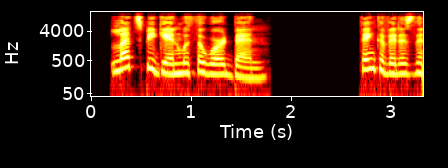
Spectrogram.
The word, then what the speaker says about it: Ben: It has a short e sound just like the word ten or pen. You can practice this by saying a sentence like Ben went to get a pen from the den.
